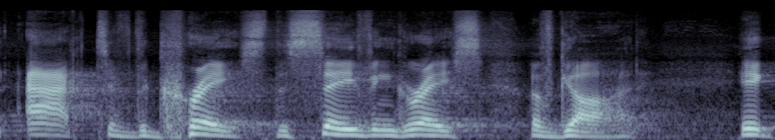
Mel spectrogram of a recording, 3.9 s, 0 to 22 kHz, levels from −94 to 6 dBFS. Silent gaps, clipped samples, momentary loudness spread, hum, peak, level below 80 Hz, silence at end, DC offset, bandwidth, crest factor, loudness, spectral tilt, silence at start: none; under 0.1%; 11 LU; none; 0 dBFS; -58 dBFS; 0 s; under 0.1%; 16 kHz; 20 dB; -21 LUFS; -5 dB/octave; 0 s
